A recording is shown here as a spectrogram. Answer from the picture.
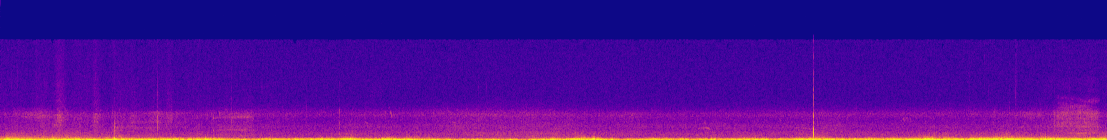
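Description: Wind buffeting the microphone, a steady low rumble, with one sharp click about twelve seconds in from a putter striking a golf ball on the green.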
